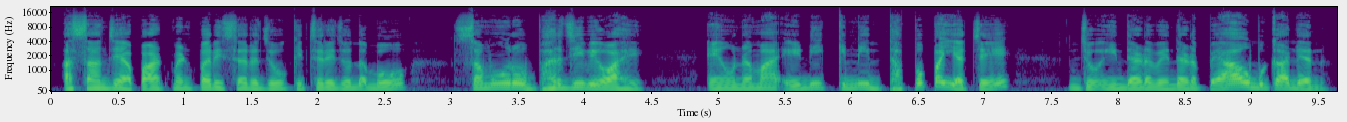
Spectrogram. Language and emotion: Sindhi, disgusted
